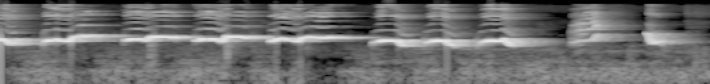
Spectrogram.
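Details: Morning song of a Chinese hwamei used to rile other birds: steady, clear, repeated two-part whistles about twice a second, ending in two sharper upward notes.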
